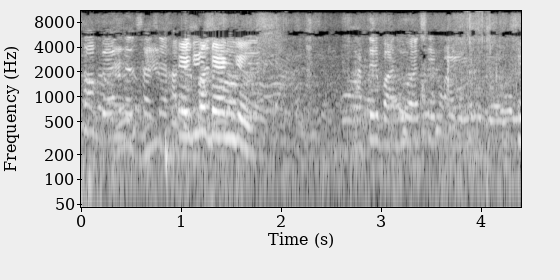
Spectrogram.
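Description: People talking, no clear words: background chatter.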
